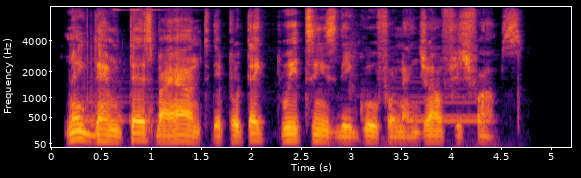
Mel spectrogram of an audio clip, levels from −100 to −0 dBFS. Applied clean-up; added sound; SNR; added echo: neural mask model RNNoise.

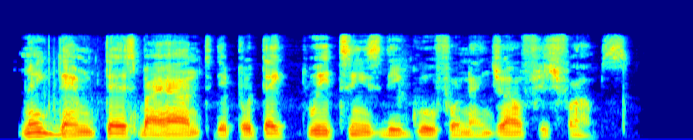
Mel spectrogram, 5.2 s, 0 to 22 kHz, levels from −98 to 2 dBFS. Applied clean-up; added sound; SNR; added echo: none; none; none; none.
